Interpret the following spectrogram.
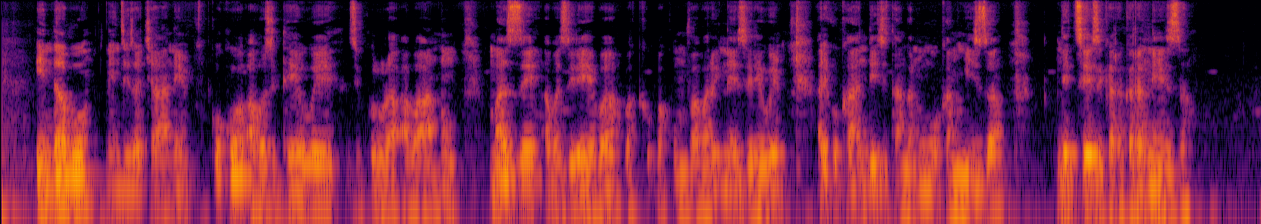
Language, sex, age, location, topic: Kinyarwanda, female, 25-35, Kigali, agriculture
